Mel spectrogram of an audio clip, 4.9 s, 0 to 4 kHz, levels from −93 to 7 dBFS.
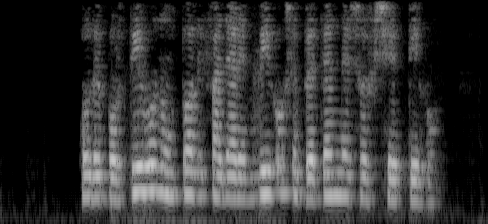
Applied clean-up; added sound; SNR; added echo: neural mask model DeepFilterNet 3.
